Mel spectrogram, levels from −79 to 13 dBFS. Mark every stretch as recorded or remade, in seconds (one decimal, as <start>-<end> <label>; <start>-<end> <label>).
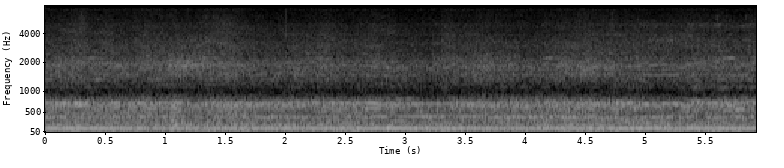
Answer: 0.0-2.6 recorded; 2.6-3.4 remade; 3.4-4.8 recorded; 4.8-5.4 remade; 5.4-5.9 recorded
